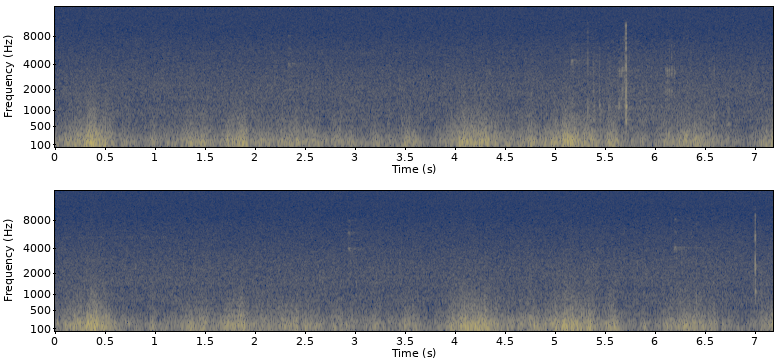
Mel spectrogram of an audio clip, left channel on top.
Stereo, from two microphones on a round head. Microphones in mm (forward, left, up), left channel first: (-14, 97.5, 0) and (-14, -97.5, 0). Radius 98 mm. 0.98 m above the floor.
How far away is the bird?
I don't hear a bird.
